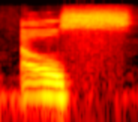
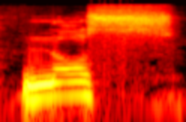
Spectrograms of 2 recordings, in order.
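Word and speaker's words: نَصْرُ: Huruf nunnya tipis, nah baru huruf shad tebal. Nals, na, nails, nails ya. Jangan bacanya langsung tebal. Nose, nose. Nah, akhirnya huruf nunnya terbawa tebal ya. Ingat ya, di kalimat ini nails ya.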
